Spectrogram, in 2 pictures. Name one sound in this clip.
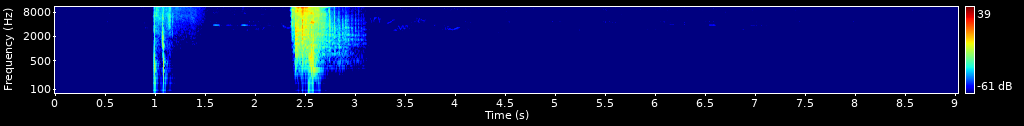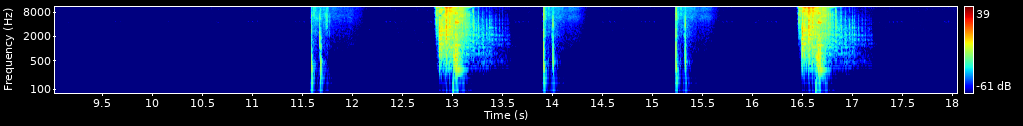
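A short, soft whoosh plays a few times as furniture is placed.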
